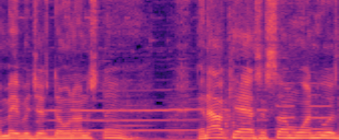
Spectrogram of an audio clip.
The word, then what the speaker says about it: Outkast: Outkast, pronounced outcast.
